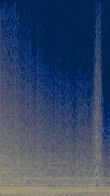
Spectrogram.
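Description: Distorted electric guitar chord sustaining through a chain of Reaktor Blocks effects (Driver distortion, Chebyshev waveshaper, Euro Reakt tape delay), held steady with a rising pitch glide near the end.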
